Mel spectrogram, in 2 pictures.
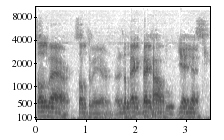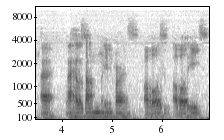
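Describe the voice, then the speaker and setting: A man talks at a very slow pace. Audible room echo and noticeable background noise surround him. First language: Chinese. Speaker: engineer. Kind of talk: self-introduction in training. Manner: halting.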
